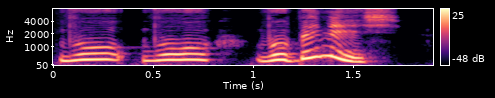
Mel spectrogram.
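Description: A woman's voice: high-pitched, slow, dark tone, voice pushed up. A woman voicing a suspicious, protesting female flute in a storybook tale. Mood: doubtful. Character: skeptical talking female flute.

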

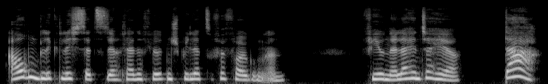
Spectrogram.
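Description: A woman reads a children's advent story aloud. She is lively and expressive, and her voice sits fairly high. The sound is dry and close to a studio mic. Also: moderate pace, no room sound. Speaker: narrator. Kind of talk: storybook reading.

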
